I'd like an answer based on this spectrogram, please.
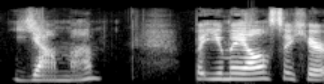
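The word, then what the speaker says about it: llama: sound is the a the Double L which is similar to the English y one important thing to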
